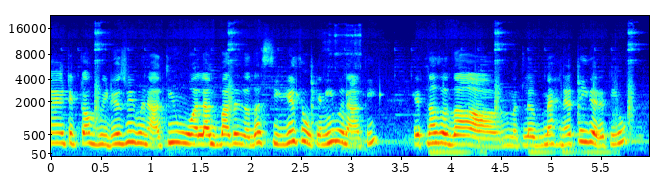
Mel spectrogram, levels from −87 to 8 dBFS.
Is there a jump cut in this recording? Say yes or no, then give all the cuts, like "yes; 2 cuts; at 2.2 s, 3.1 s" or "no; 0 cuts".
no; 0 cuts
